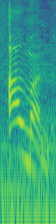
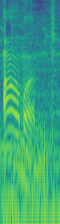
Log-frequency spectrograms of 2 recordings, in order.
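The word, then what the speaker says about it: almond: আমন্ড, যার অর্থ কাঠবাদাম, অনেকের উচ্চারণ করে থাকেন আলমন্ড, যা ভুল। আমন্ড শব্দটির ক্ষেত্রে ইংরেজি বর্ণ এল উজ্জ্ব থাকে বলে এর সঠিক উচ্চারণ হবে আমন্ড।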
